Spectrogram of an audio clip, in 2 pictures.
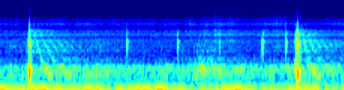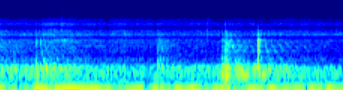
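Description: Tram wheels clank over rail joints a few times.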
